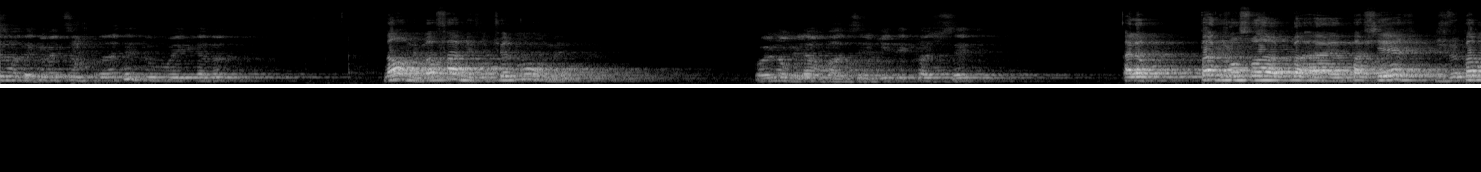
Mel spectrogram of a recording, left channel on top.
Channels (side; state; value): right; silent; digital silence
